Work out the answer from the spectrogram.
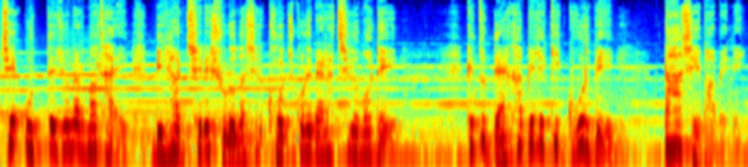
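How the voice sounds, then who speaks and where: A man narrating a classic literary audio story in a dramatic, scripted style with measured phrasing and pauses. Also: on the high side, sing-song, over music.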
